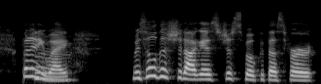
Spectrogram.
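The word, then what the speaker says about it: Matilda Szydagis: We just recorded an almost 2-hour interview episode with Matilda Shadagas, who now I'm going to say her name correctly. I was saying Zittigis before, but that's what Google told me.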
